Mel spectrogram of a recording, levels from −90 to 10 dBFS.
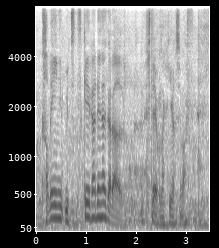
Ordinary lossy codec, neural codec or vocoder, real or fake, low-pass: none; codec, 16 kHz, 4 kbps, X-Codec, HuBERT features, trained on LibriSpeech; fake; none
